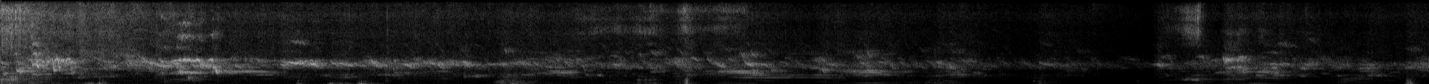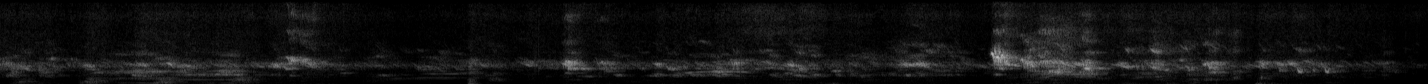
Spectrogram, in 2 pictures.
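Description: Broiler chicks cluck and cheep nearby in scattered bursts, with knocks and handling noises in between.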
